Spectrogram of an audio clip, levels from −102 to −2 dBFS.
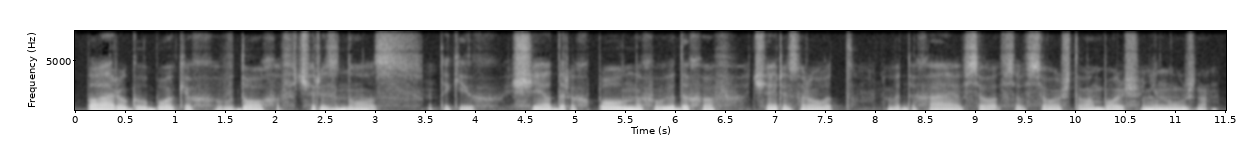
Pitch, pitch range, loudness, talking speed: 210 Hz, 205-225 Hz, -23 LUFS, 105 wpm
